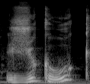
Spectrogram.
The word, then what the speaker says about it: Nchukwu: We got Kennedy Nchukwu. And silent, it's Jukwuk. Oh yeah, Jukwuk. Nchukwu. Jukwuk.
